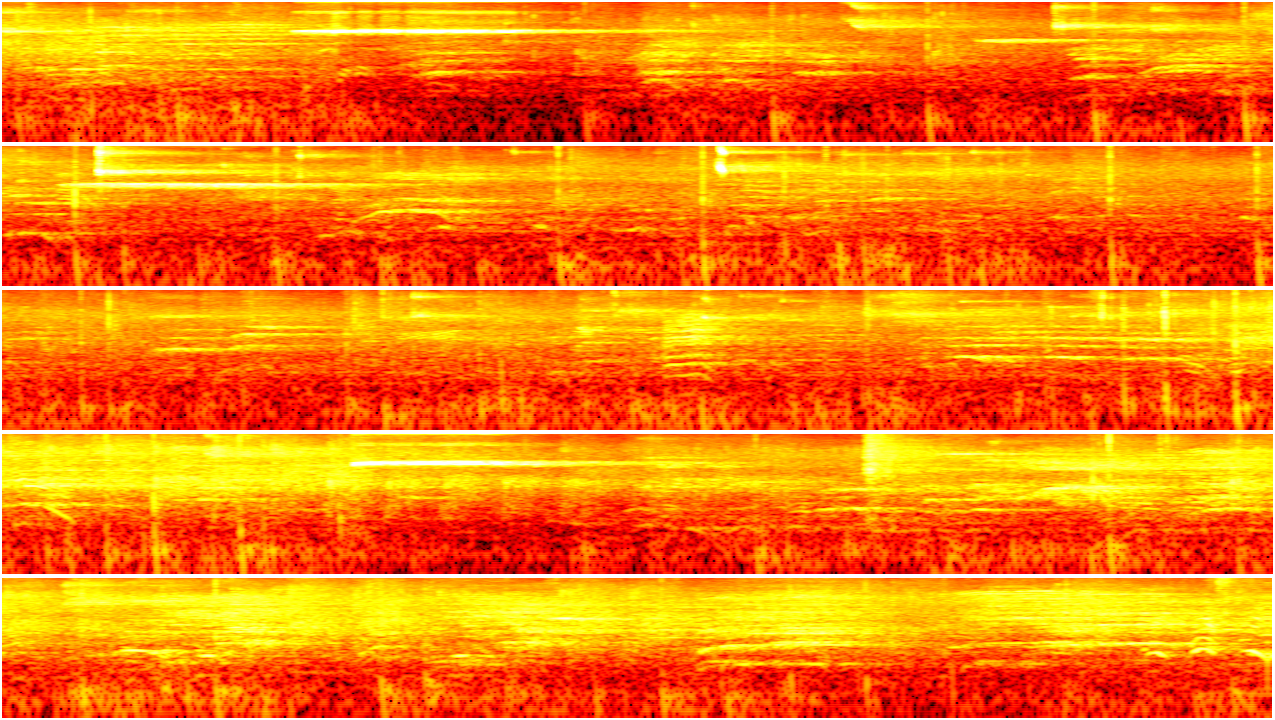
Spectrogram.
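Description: Indoor basketball game on a hardwood court: a ball bouncing, sneakers squeaking in a few short high-pitched chirps, and players and spectators calling out, all echoing in a large gym hall.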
